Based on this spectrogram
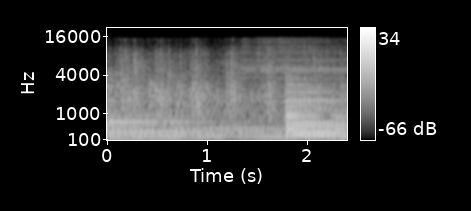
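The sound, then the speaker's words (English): An audience claps their hands unto the Lord in praise, clapping steadily over sustained organ chords, a dense wash of applause mixed with held musical tones that swell louder and brighter near the end. “In Jesus' name, somebody clap your hands one more time unto the Lord and give him some praise.”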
